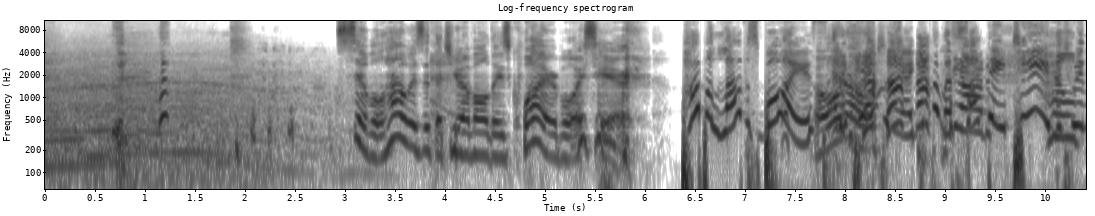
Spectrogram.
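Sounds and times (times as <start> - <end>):
large bus engine hum: 0.0 - 4.5, 7.7 - 10.4
laughter: 0.7 - 2.9, 7.7 - 10.4
speech: 3.1 - 10.4.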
